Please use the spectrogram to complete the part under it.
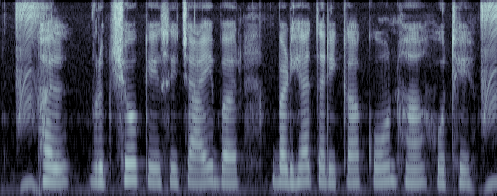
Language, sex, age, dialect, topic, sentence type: Chhattisgarhi, female, 25-30, Central, agriculture, question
